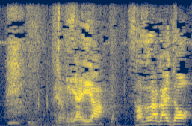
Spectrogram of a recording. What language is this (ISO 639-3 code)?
jpn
